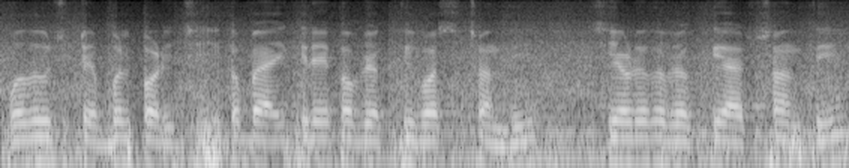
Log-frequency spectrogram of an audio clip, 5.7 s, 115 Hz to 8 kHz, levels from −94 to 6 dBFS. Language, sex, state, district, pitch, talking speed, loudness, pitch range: Odia, male, Odisha, Sambalpur, 125 Hz, 135 wpm, -15 LUFS, 115-125 Hz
